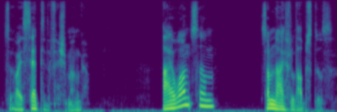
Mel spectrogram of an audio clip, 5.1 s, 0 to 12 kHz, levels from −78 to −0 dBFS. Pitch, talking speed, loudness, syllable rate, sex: 115 Hz, 130 wpm, -19 LUFS, 4.7 syllables/s, male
